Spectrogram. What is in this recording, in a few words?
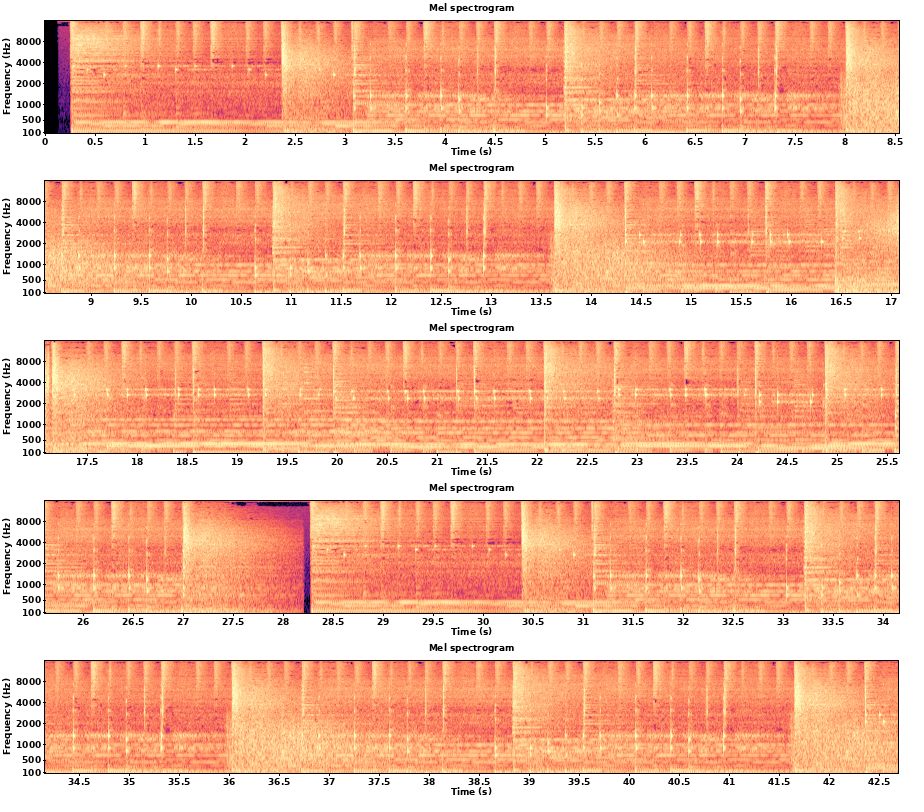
ELECTRO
